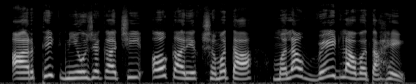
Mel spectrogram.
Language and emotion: Marathi, angry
